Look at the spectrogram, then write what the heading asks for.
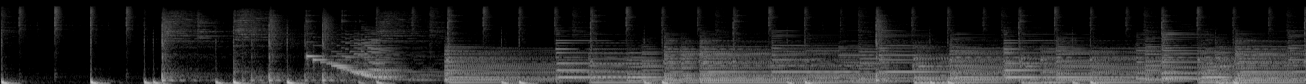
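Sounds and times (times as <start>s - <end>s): steady drum beat: 0.0s - 11.4s, 12.0s - 12.8s
electronic keyboard playing: 3.1s - 5.4s.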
